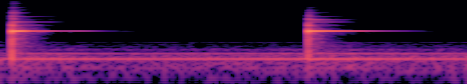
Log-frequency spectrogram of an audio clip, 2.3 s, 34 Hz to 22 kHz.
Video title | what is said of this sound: Machinists fix. Diy Lathe Dog build. How to: good enough. (almost) Part 1 of 2 | but if you hear it it rings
